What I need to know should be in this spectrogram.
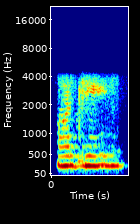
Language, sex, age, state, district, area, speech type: Hindi, female, 45-60, Rajasthan, Jodhpur, urban, conversation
